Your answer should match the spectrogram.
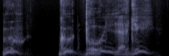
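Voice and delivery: very high dog bark in words; excited high doggy call. A narrator's reading. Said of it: "The barking was louder this time".

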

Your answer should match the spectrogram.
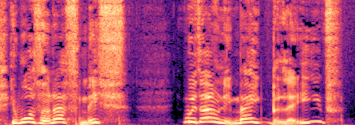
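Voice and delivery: high-pitched rustic protest; squeaky-high excuse to miss; pleading villager. Acted. Villager pleading innocence to Magrat.

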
